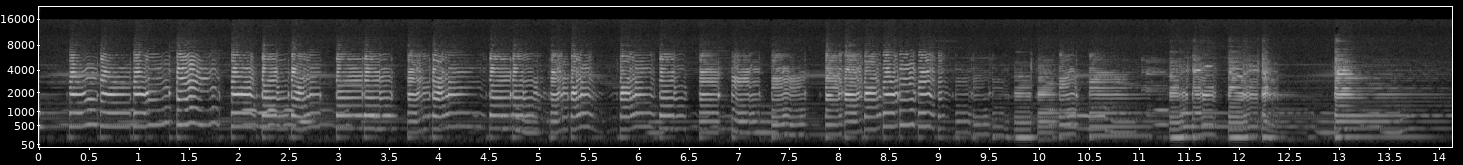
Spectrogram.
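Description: Carnatic classical music played back for a dance: a plucked string instrument plays a quick melody with sliding bends between notes, over a steady drone.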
